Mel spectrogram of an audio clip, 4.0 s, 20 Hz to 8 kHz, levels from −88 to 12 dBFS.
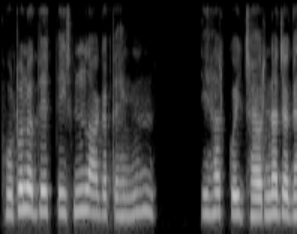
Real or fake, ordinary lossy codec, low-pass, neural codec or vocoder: fake; none; 7.2 kHz; autoencoder, 22.05 kHz, a latent of 192 numbers a frame, VITS, trained on one speaker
